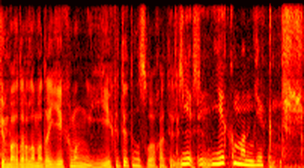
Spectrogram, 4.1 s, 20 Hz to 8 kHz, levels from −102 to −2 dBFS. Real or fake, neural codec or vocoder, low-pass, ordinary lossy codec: fake; codec, 16 kHz, 16 kbps, FunCodec, trained on Chinese and English, 50 frames a second; none; none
